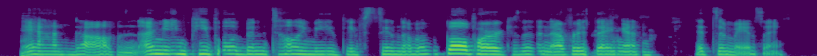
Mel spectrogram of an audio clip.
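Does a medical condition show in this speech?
Yes: ALS; atypical case.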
